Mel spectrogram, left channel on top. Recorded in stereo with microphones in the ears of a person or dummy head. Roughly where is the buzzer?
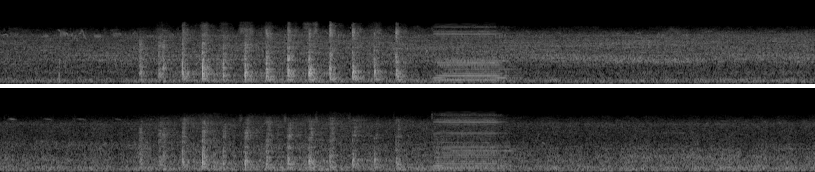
Centre.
